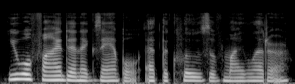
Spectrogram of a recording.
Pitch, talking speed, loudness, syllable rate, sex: 180 Hz, 225 wpm, -18 LUFS, 5.4 syllables/s, female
